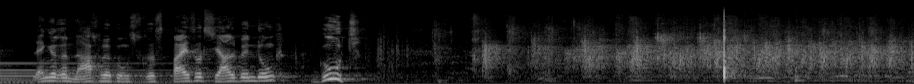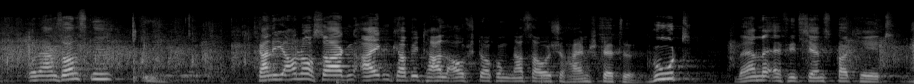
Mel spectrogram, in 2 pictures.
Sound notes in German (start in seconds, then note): 4.2 Beifall CDU und BÜNDNIS 90/DIE GRÜNEN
